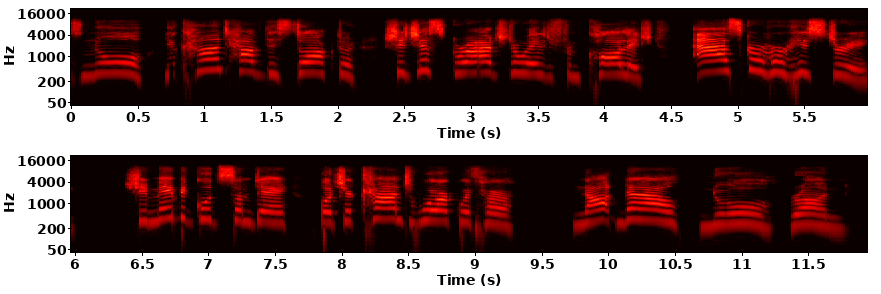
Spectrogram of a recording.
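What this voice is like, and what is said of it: Imperfect put-on Irish accent. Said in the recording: “that was not the great Irish accent, but I try”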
